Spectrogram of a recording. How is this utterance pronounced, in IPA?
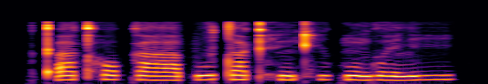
kʼ a˨˦ kʰ ɔ˨ k aː˨ p u˦˨ t a˦ kʰ ĩ˨ kʰ i˨ kʷ ĩ˨ ɡʷ eː˨ l iː˦

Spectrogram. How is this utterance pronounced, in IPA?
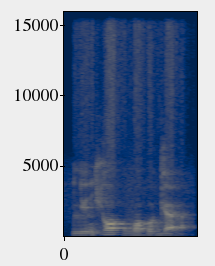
lʲ e n ç ɔ | v ɔ ʔ o ɡʲ a ʔ

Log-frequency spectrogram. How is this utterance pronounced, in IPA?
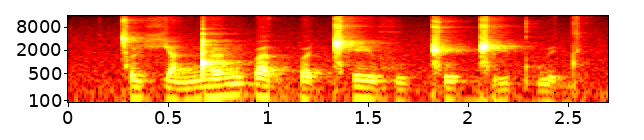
ǀ ɵ ç a ŋ͡ǃ ɐ ŋ p a d p ɐ ǁʰ e xʷ i ǁ u ɡ͡ǁ ɨ kʷʼ e d

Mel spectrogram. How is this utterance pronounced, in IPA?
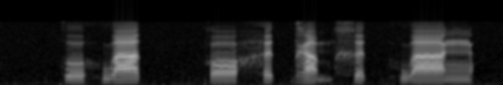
k o˨˦ h w a˦˥ t̚ | k ɔ˨˩ h ə˦˥ t̚ ɣ a̰˧˨ m x ə˦˥ t̚ h w a˧ ŋ

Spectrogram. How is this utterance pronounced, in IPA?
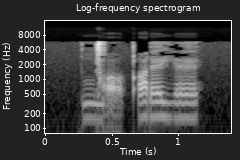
ŋ͡ǀ ɑ̰ qʼ ɑ ɾ ɛ j ɛ

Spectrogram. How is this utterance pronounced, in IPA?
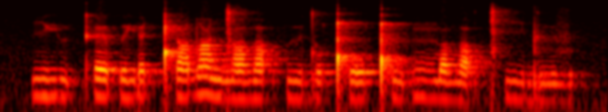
i j ɨ ʔ kʰ ɛ f e j ɾ ɛ ǃʰ i dˤ ɨ j ŋ͡ǀ ə ðˤ e ʔ f ɨ d o ǃʰ o ǃʰ u ʔ mː o ðˤ ɨ ʔ ǀʰ i d ɨ z

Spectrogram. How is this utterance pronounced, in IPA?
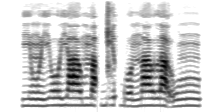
j ũ˨ j o˦ j a˦ ʊ̯ m ä˦ ʔ d͡ʑ ʊ˦ ʔ b o˨ n a˦ ʊ̯ l a̰˦˨ ʊ̯ w ũ˦

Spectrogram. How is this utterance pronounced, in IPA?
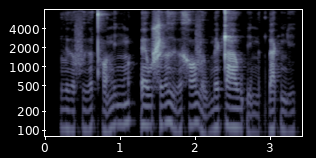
l ɨ˨˩ ə̯ f ɨ˨˩˦ ə̯ t̪ʰ ɔ˨˩˨ n i˧ ŋ m ə˦˥ k̚ ʔ ɛ˧ w ʂ ɨ˧˥ ə̯ ɣ ɨ˨˩˦ ə̯ x ɔ˧˥ v ə˨˩˨ w m e˧˥ ʈ aː˧ w ʔ i˨˩˨ n ə˨˩ k̚ ɗ a˦˥ k̚ ɲ i˧˥

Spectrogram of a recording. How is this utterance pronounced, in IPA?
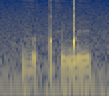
v u ǃʰ ɨ ŋ͡ǃ ɨ

